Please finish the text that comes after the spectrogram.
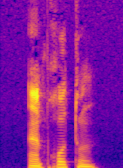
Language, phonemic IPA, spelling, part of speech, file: French, /pʁɔ.tɔ̃/, proton, noun, Fr-proton.ogg
- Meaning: proton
